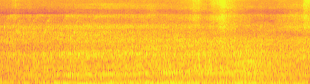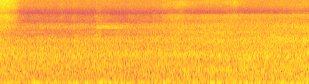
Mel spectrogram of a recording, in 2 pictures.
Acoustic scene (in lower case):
street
